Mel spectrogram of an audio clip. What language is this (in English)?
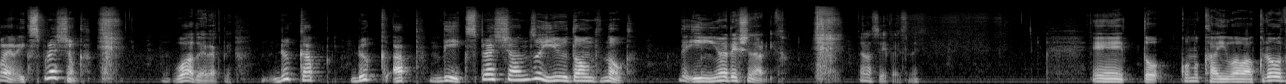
Japanese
